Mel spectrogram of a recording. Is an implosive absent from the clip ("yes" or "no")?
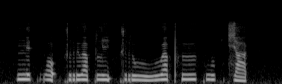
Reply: yes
